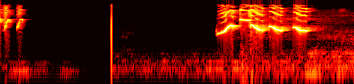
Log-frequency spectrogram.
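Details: Orange-headed thrush in slow "ngeplong" song used as a lure for other birds: brief high notes, a click, then a phrase of four or five rising and falling whistled slurs.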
